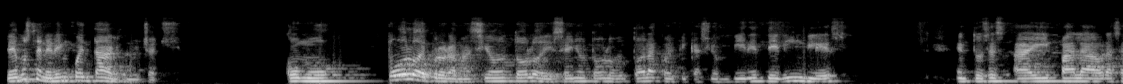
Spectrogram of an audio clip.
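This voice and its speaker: A male lecturer walks his students through a lesson, often checking that they follow. His voice sits a bit high and sounds set back from the mic. The recording is dull and lo-fi. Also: recorded from a distance. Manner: explanatory, frequent "¿sí?" checks with students. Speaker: engineering lecturer. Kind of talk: online class with screen sharing.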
